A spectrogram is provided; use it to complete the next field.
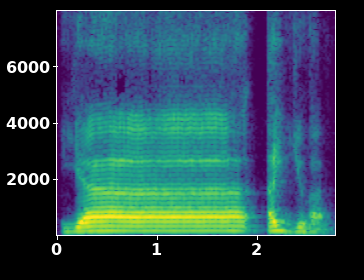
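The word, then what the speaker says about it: يا أيها: Okay, so this is still ya ayyuha.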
